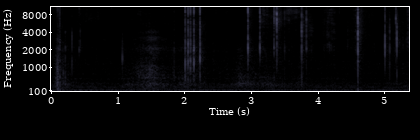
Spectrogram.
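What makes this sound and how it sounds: Long nails scratch and tap on a small clear plastic pill bottle full of pills with a paper label. Quiet, soft scratching runs under a low steady hum, broken by sharp, bright clicks of the taps that die away almost instantly.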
